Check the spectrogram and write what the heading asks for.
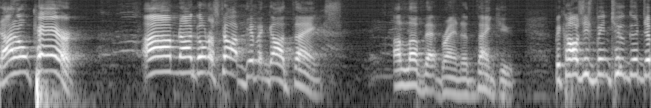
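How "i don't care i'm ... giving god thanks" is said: loud, defiant quote of a brother; defiant declaration. Retold or imitated. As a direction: shout it like you won't be stopped. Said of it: "like Brandon said Wednesday night".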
